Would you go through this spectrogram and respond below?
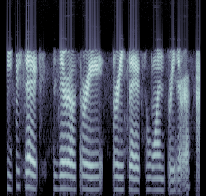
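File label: Police Southeast District Dispatch; Raleigh; wake; p25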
